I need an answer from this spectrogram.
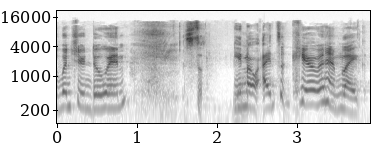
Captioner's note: sniffles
